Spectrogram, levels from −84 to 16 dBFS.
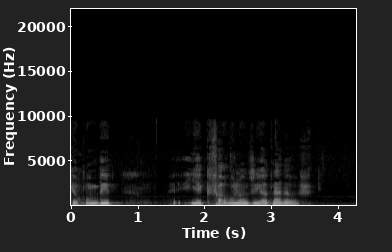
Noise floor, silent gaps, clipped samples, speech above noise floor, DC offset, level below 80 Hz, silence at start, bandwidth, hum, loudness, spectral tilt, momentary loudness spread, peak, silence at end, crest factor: -67 dBFS; none; under 0.1%; 36 dB; under 0.1%; -52 dBFS; 0 s; 9.8 kHz; none; -31 LUFS; -8 dB/octave; 19 LU; -16 dBFS; 0.7 s; 16 dB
